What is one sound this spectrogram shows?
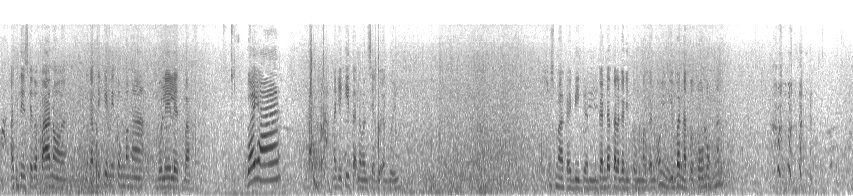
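A girl talks close by, with animation.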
